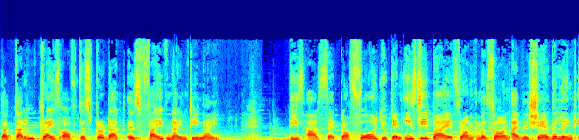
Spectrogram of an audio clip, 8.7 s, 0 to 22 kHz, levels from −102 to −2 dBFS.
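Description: At 7.13 s there is a very brief burst of damaged data in a compressed stream, lasting under 20 ms. A stretch of the encoded bitstream was corrupted, so the decoder could not read the affected frame correctly, lost synchronisation and had to hunt for the next valid frame header before resuming normal output. The result is a short, sharp blip or chirp.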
